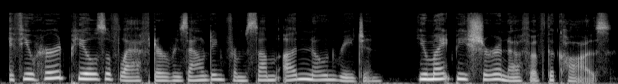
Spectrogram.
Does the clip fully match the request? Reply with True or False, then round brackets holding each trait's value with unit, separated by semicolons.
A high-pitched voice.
True (210 Hz)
